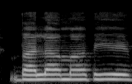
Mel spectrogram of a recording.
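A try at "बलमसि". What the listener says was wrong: Padmachakaru, second line, middle word, balamasi. I heard you say api. balam asi, sa sound, yeah.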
